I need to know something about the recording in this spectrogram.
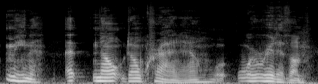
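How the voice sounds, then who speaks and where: An actor playing a gallant young man, mortally wounded and selfless, speaking weakly and haltingly in a radio play. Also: medium pitch, animated, darkish tone. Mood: dying, tender. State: weak, faltering. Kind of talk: radio drama acting.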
